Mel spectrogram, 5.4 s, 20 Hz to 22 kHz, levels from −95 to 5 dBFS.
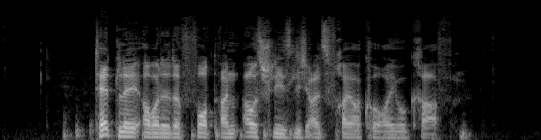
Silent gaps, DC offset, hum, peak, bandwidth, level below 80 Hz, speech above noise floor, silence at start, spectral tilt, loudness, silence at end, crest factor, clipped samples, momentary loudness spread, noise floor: none; under 0.1%; none; -6 dBFS; 12.5 kHz; -62 dBFS; 52 dB; 0.65 s; -5.5 dB/octave; -29 LUFS; 0.75 s; 24 dB; under 0.1%; 12 LU; -81 dBFS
